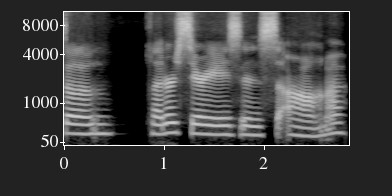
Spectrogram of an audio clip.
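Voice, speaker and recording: Speaking with a Korean accent, a woman keeps fairly even intonation at a medium pitch. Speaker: painter. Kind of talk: interview. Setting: art gallery. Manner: hesitant, many fillers.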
